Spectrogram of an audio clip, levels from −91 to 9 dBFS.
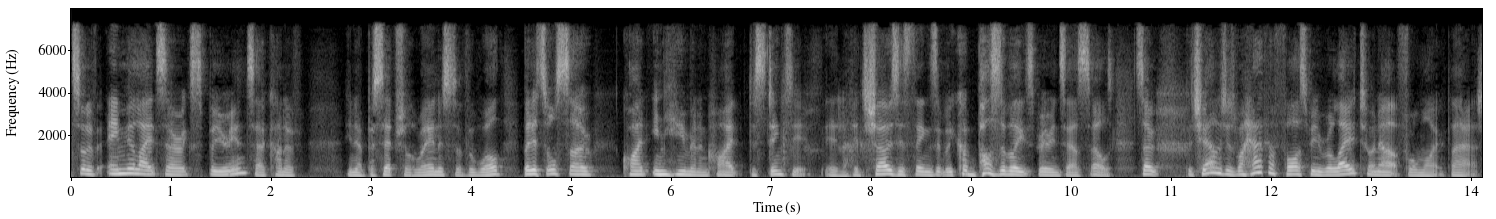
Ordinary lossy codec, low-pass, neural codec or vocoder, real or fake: MP3, 64 kbps; 7.2 kHz; codec, 16 kHz, 0.8 kbps, ZipCodec; fake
